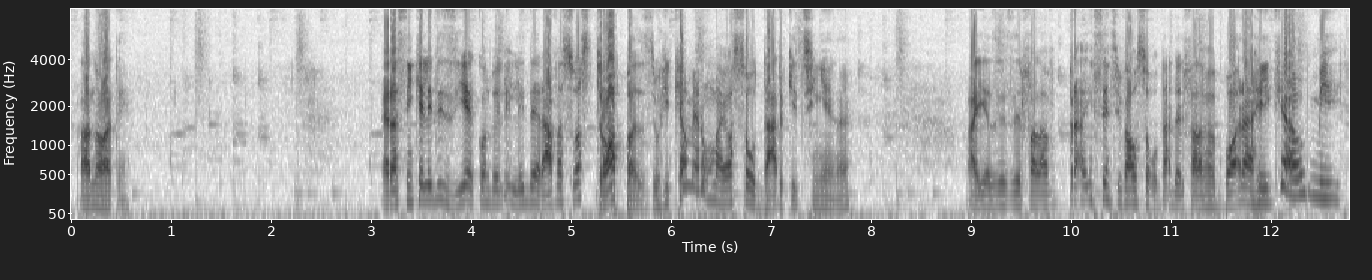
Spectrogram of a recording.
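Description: In a parody online lecture, a man with a mid-range voice plays a mock teacher, talking over slides in a deadpan, mock-serious way and swearing casually.

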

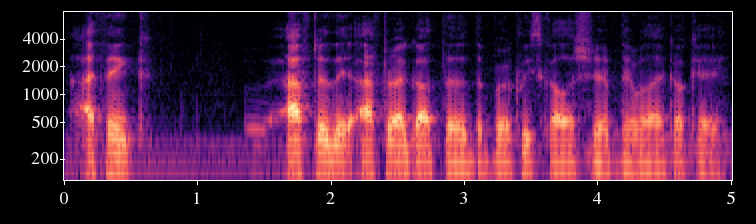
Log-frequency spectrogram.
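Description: A man's voice: low-pitched, a little hiss or hum. A young man from Nigeria, a music producer, talking casually in an interview in a music studio, often saying "you know". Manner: relaxed, fills pauses with "you know".

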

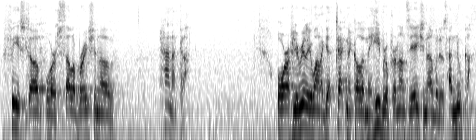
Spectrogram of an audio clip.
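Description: A man's voice: mid-range voice, a bit bright, slight background noise. Emphatic man preaching a sermon. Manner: emphatic, repeats key words. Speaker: pastor. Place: church sanctuary.

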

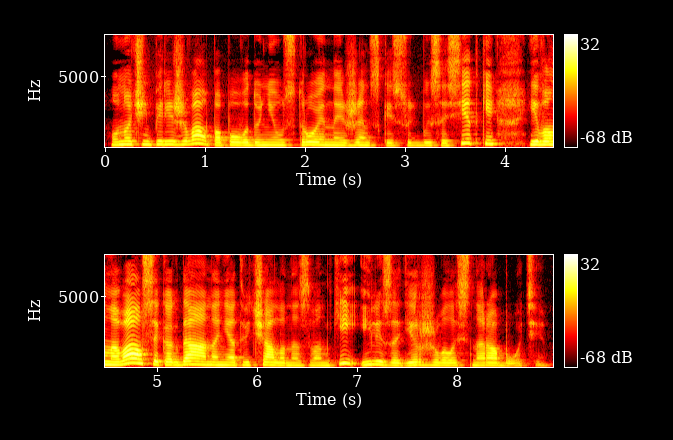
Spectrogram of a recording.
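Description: Expressive woman reading an audiobook. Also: lowish voice, a little fast, few pauses. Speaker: audiobook reader. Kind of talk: audiobook narration of a humorous story.

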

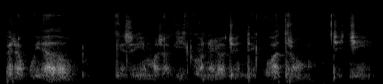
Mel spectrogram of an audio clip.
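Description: A man makes an ASMR video at a table inside, whispering gently. Each item gets its own slow, deliberate, soft-spoken narration.

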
